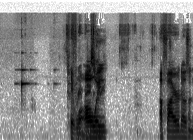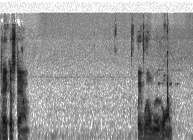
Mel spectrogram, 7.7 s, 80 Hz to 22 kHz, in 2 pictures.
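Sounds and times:
glasses clinking in a toast: 0.3s - 2.1s
speech: 1.4s - 2.2s, 3.2s - 4.5s, 6.6s - 7.4s.

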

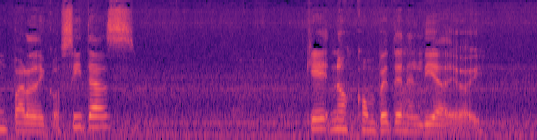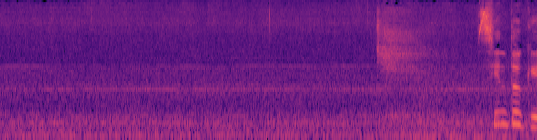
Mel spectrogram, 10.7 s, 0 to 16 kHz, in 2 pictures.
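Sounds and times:
speech: 0.0s - 1.4s, 3.1s - 4.9s, 10.3s - 10.7s
sharp hiss of air: 9.0s - 10.2s
garbage truck engine rumbling: 9.0s - 10.7s.

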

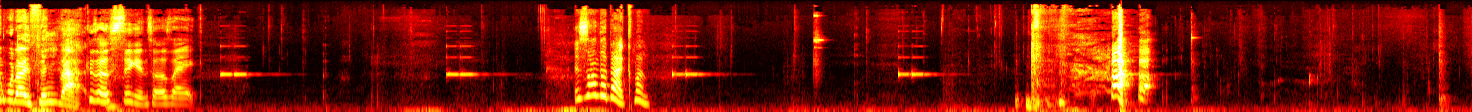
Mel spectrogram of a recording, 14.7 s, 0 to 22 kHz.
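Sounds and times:
speech: 0.0s - 2.1s, 5.8s - 6.6s, 10.1s - 10.8s
person gulping a drink: 11.7s - 13.8s.

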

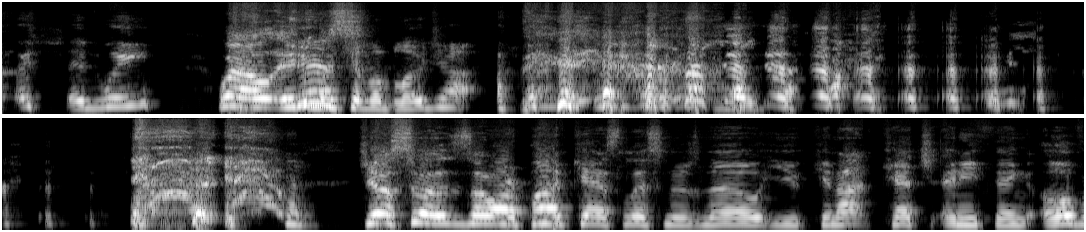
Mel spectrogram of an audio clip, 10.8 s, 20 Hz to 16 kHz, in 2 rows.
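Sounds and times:
speech: 0.1s - 5.3s, 7.2s - 10.8s
laughter: 2.6s - 6.0s
person with a sinus cold coughing: 2.8s - 5.2s, 6.0s - 7.1s.

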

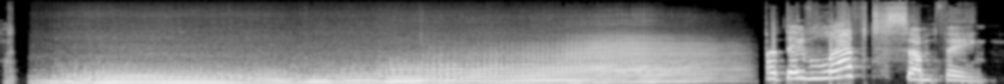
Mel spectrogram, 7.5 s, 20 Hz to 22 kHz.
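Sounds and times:
car engine starting and car driving off out of a house's driveway: 0.1s - 5.7s
speech: 5.8s - 7.5s.

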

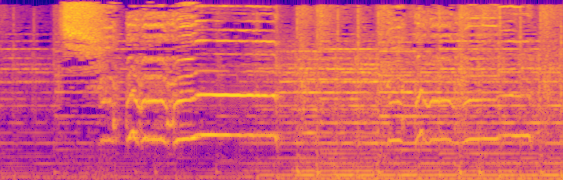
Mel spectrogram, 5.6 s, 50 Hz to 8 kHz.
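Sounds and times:
rooster crowing: 0.6s - 2.9s, 3.8s - 5.5s.

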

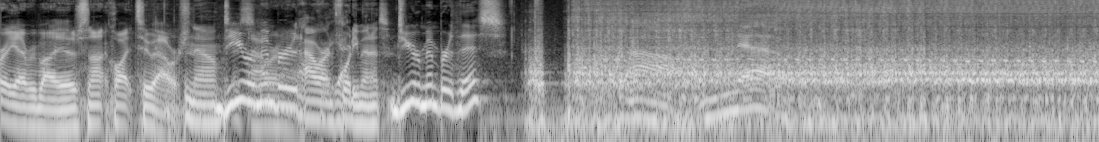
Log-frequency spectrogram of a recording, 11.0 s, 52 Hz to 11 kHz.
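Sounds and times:
speech: 0.0s - 7.9s
automatic pencil sharpener whirring: 5.4s - 10.9s.

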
